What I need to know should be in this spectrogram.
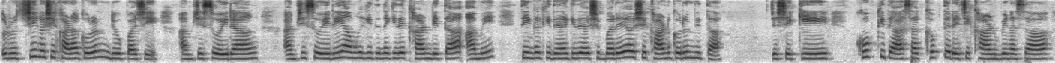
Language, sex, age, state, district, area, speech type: Goan Konkani, female, 18-30, Goa, Ponda, rural, spontaneous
